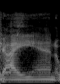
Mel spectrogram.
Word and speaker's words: Guyana: Oh, by the way, he's from, I believe, Guyana. If I said that wrong, it's Guyana.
